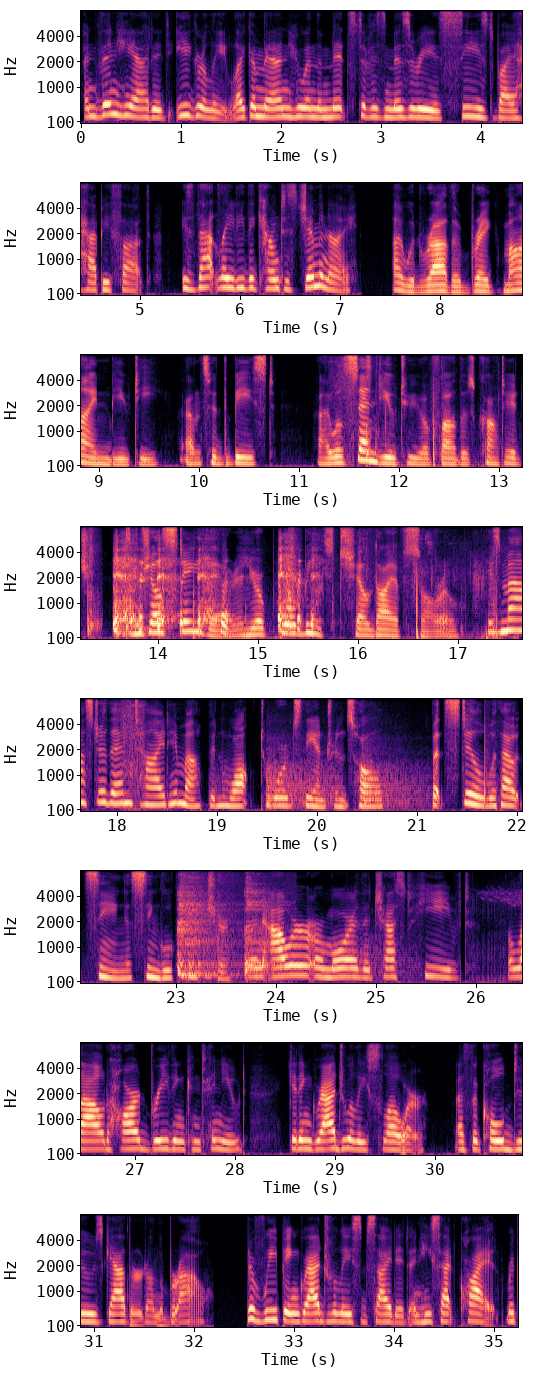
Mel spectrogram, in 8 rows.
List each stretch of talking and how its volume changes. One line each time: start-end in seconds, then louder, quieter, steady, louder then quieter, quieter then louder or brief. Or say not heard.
0.0-35.2 steady.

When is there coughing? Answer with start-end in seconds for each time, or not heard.
13.6-15.7, 23.0-24.2.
